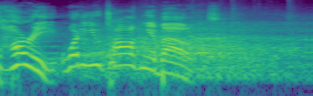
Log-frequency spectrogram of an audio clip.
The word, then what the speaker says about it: Hari: My name is Hari. It's like hurry with a ha.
